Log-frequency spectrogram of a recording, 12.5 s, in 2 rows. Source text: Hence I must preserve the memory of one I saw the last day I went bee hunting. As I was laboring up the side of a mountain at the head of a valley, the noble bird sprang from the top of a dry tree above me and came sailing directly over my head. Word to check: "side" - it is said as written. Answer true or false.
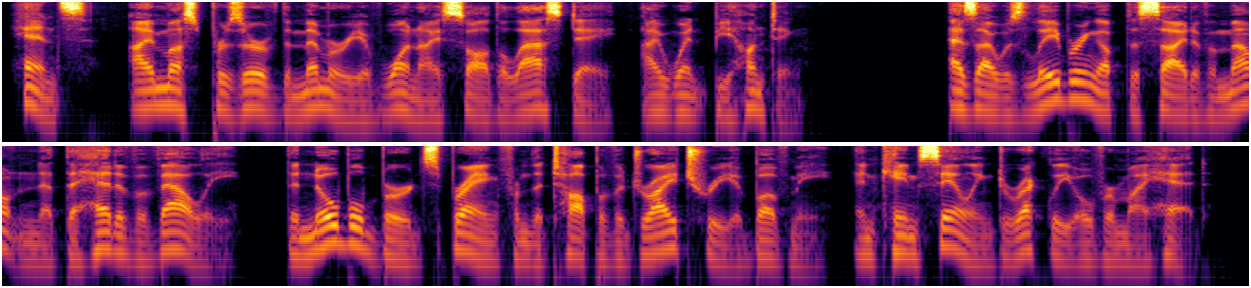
true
